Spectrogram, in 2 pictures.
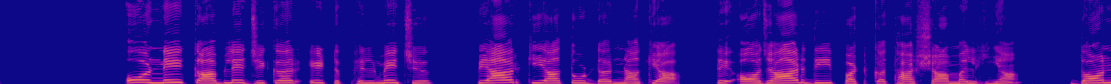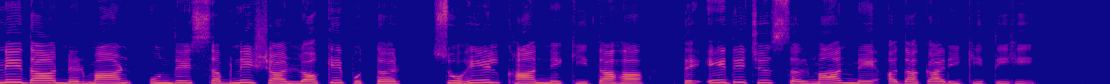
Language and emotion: Dogri, neutral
